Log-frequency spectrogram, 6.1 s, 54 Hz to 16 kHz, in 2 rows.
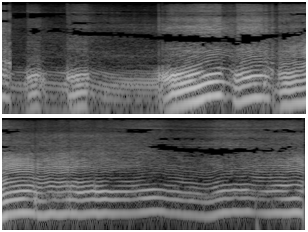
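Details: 1986 Honda ATC250R two-stroke, ridden on a track after years of sitting: revs climb, then sag and stumble as the throttle opens, a bad bog on acceleration that the owner plans to tune out of the carb; cause not yet found.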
